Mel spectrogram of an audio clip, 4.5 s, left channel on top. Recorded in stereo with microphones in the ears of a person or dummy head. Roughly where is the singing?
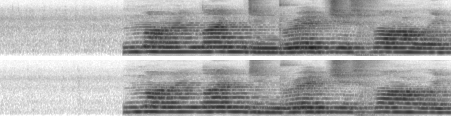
Left.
